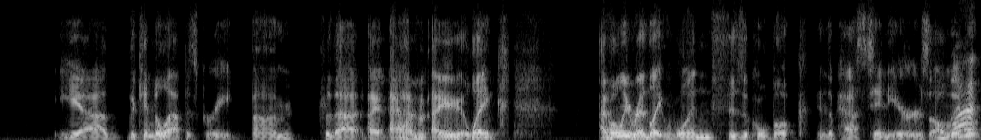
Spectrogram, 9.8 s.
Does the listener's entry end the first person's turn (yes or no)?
no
